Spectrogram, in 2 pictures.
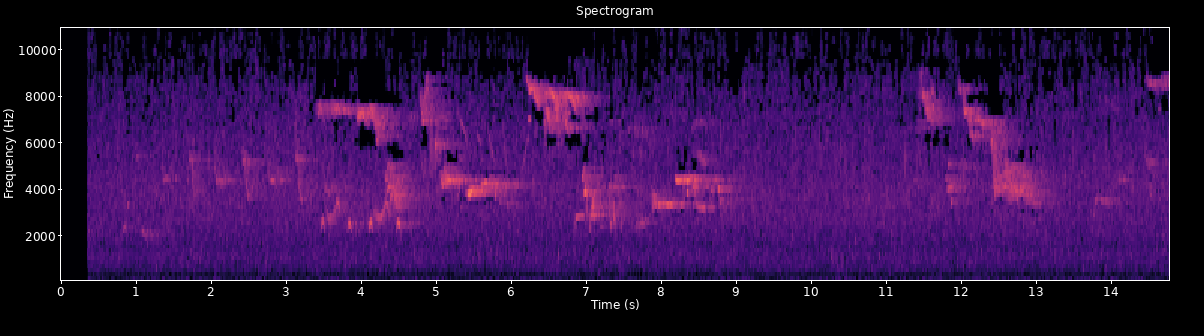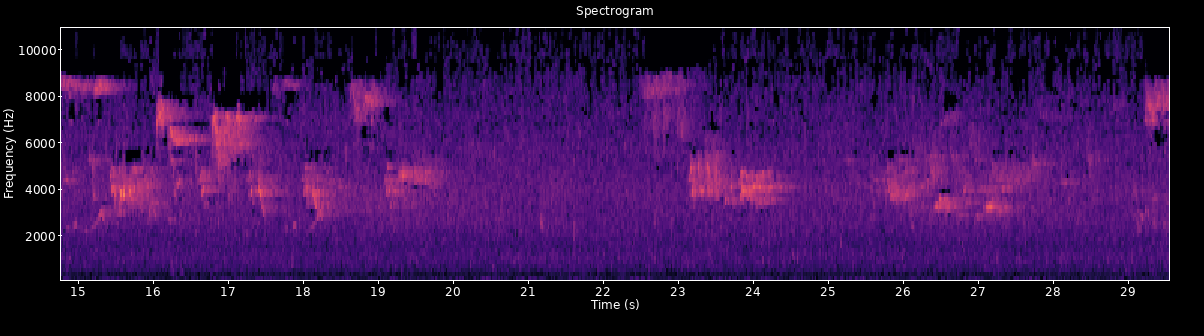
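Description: Many short bird chirps and calls over a steady background hiss, starting abruptly just after the start.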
